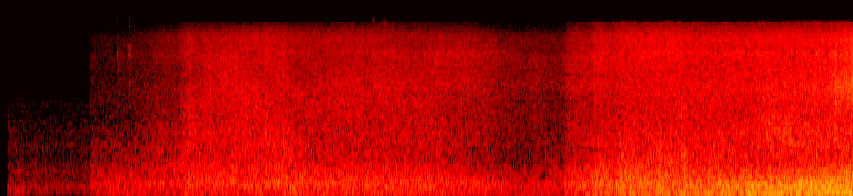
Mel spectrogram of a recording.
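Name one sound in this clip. A young woman sings softly into a microphone.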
